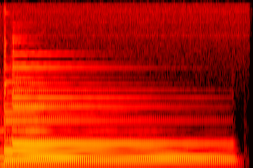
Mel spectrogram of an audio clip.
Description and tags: Jackson Dominion guitar run through a POD XT Live Mid- Pick-up. Random chord strum. Clean channel/ Bypass Effects.
clean, electric, guitar, strum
